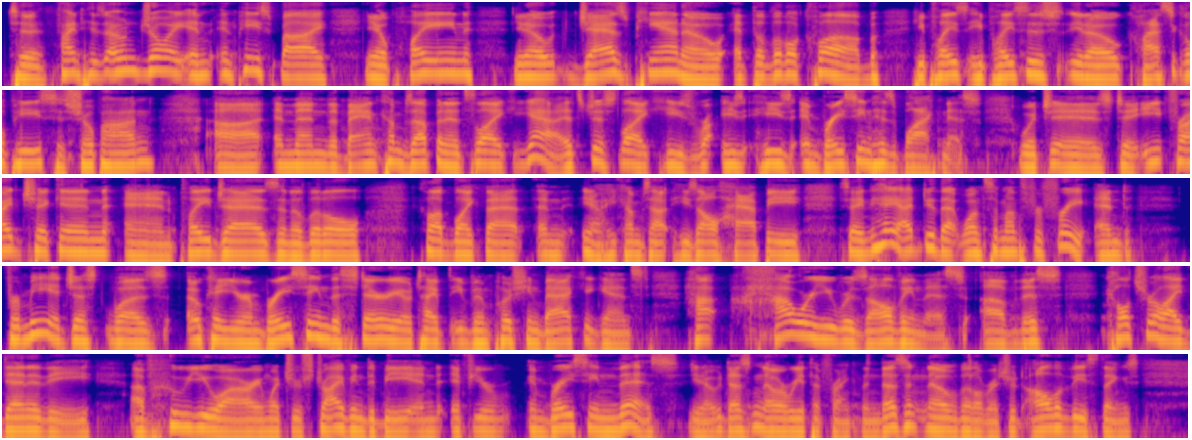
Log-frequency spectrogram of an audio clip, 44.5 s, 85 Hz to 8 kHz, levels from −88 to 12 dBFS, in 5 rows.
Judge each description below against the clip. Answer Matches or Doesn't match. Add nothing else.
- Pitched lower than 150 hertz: Matches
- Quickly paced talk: Doesn't match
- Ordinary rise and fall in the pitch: Matches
